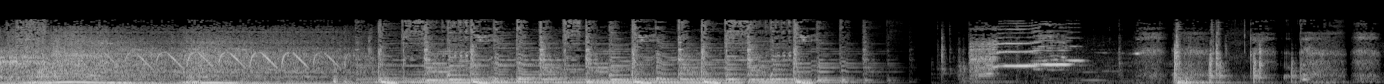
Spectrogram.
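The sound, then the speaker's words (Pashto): Car engine revving loudly and pulling away, a sustained rough roar that cuts off abruptly, followed by a few sharp knocks and clatters. “اوس خبرې پرېږدئ، پورته شئ موټر ته. موټر ته حرکت ورکړه.”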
